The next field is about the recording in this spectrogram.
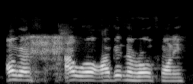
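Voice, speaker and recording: Easygoing guy on a game call, talks fast, lightish voice, casual. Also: sits high, little pitch movement, muffled recording. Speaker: tabletop game player. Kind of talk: casual chat. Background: faint music.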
